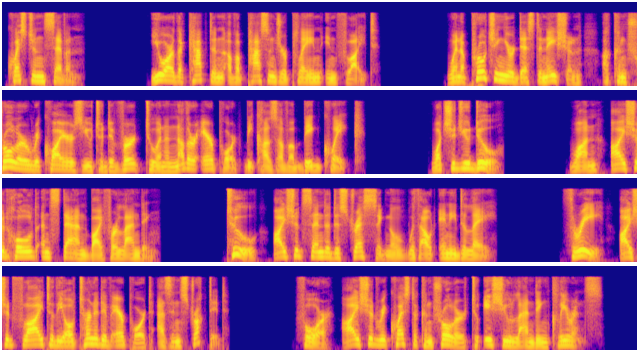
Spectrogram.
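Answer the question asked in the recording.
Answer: 3: I should fly to the alternative airport as instructed.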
